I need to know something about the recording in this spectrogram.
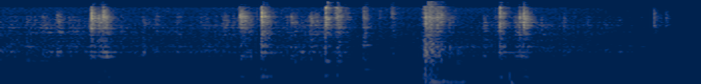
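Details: Congreve clock in a cold garage, whose lethargic action kept stopping it: light metallic clinks and clunks at an unhurried, uneven pace as the ball rolls and trips; now running nicely.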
